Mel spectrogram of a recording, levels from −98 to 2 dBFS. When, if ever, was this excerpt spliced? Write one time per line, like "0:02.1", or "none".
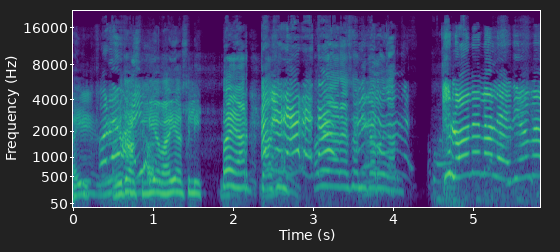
0:04.4

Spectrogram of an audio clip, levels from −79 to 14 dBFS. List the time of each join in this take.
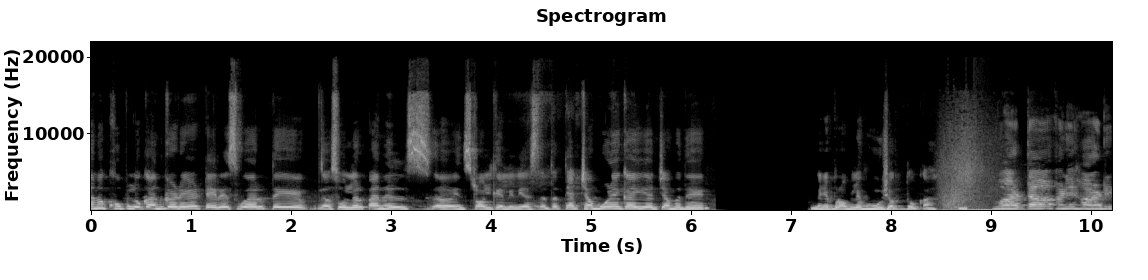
0:08.9

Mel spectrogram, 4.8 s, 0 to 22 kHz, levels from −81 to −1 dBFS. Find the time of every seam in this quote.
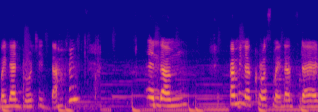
0:01.5

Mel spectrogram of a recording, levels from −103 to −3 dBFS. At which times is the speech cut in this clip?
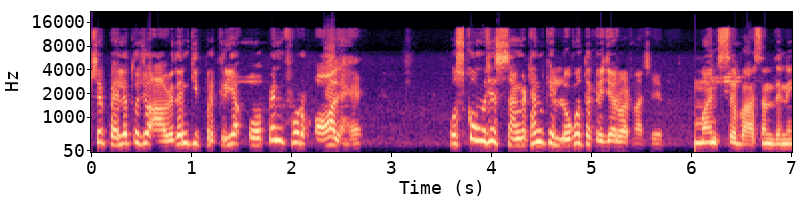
0:06.0

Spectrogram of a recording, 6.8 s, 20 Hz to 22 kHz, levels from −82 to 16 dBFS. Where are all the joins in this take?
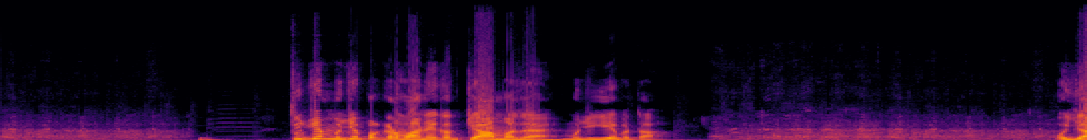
0:01.0

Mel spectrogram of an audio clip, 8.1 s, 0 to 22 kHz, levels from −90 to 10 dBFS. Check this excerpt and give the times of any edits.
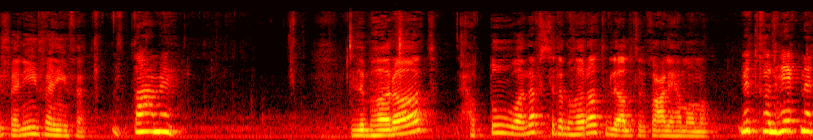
none

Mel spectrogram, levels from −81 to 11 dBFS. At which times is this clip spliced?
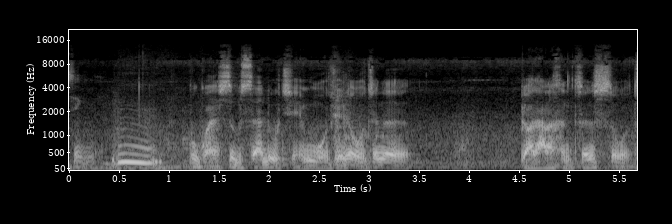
0:01.0

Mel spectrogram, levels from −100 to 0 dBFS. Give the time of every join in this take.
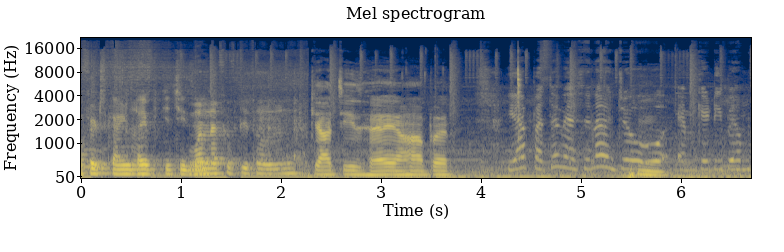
0:02.3

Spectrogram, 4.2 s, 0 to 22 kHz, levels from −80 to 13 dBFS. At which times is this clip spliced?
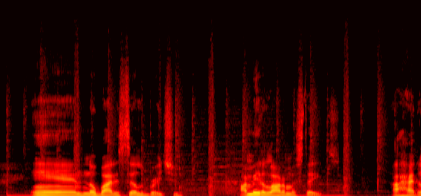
0:02.2

